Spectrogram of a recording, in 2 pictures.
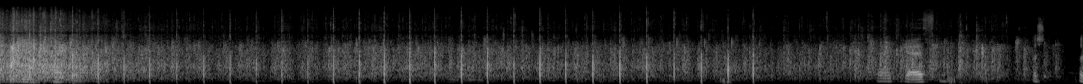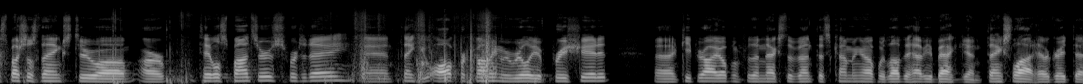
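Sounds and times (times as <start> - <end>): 
audience applause: 0.0 - 10.7
speech: 9.1 - 9.7, 10.3 - 21.6.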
